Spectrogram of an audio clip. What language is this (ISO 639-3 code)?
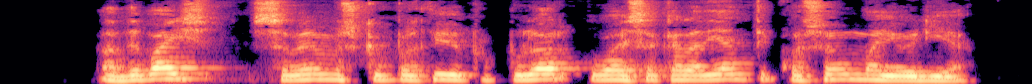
glg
